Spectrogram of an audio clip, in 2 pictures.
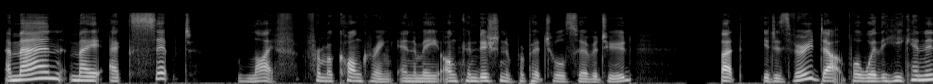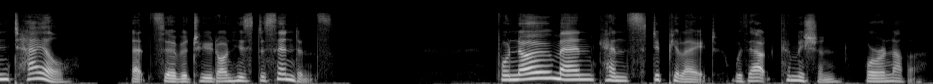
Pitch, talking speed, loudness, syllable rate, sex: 170 Hz, 120 wpm, -20 LUFS, 4.5 syllables/s, female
